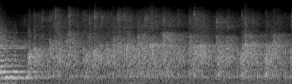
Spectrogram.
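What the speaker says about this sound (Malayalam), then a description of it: "അവരെ നമ്മള് കൈയടിച്ച് പ്രോത്സാഹിപ്പിക്കേണ്ടതാണ് കൈയടിച്ചേ" An audience claps together at a ceremony honouring SSLC and Plus Two exam winners, a steady, fairly loud burst of applause lasting a few seconds.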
